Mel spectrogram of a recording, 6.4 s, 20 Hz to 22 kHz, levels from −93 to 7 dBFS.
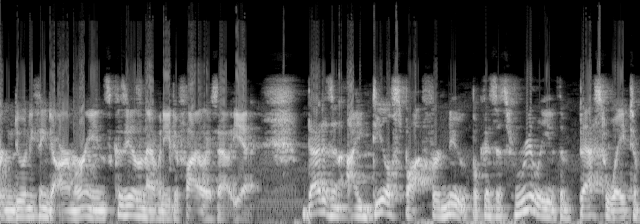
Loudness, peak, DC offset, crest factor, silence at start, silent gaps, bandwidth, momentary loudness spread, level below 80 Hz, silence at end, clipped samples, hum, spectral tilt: -9 LUFS; 0 dBFS; under 0.1%; 8 dB; 0 s; none; 8.8 kHz; 4 LU; -36 dBFS; 0 s; 0.3%; none; -6 dB/octave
